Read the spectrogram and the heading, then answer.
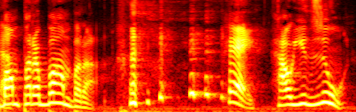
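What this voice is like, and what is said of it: Put-on New York Bronx accent. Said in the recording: “I challenge you to New York ... New York. ... The Bronx.”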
